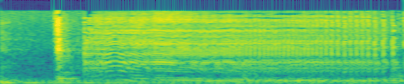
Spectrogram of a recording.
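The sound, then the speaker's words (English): The door of Trapper Dan's North Alaskan Bay Fur Company creaks slowly open with a sharp knock at the start, then a long, wavering, groaning squeal that drags on for about two seconds, loud and with no voices. “The last time I heard a door like that was on a tomb.”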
